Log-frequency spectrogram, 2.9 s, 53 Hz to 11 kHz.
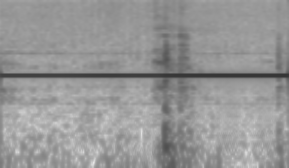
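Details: Dumpster-found Shure M267 mixer, line-level balanced output into a small stereo amplifier: a steady pure high test tone holds level with only brief handling bumps, after a grounding hum was cleared, so the mixer passes signal properly.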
